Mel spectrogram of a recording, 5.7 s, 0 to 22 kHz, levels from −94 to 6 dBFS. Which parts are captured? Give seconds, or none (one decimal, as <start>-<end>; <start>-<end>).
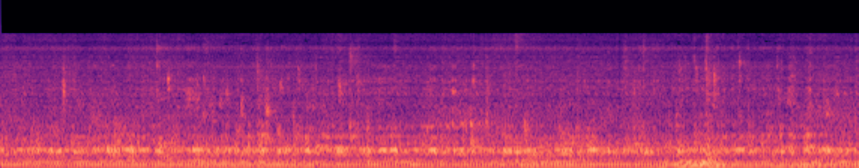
1.3-2.1; 4.4-5.2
